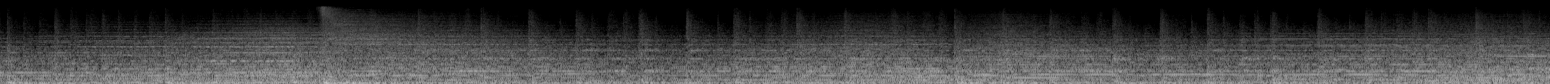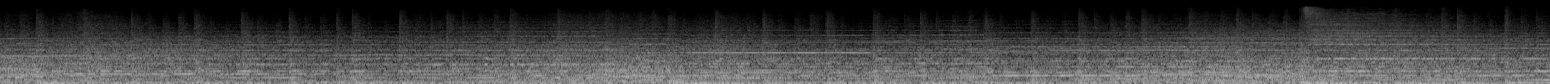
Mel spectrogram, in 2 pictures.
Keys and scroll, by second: 7.5 ctrl+t, 12.7 ctrl+g.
